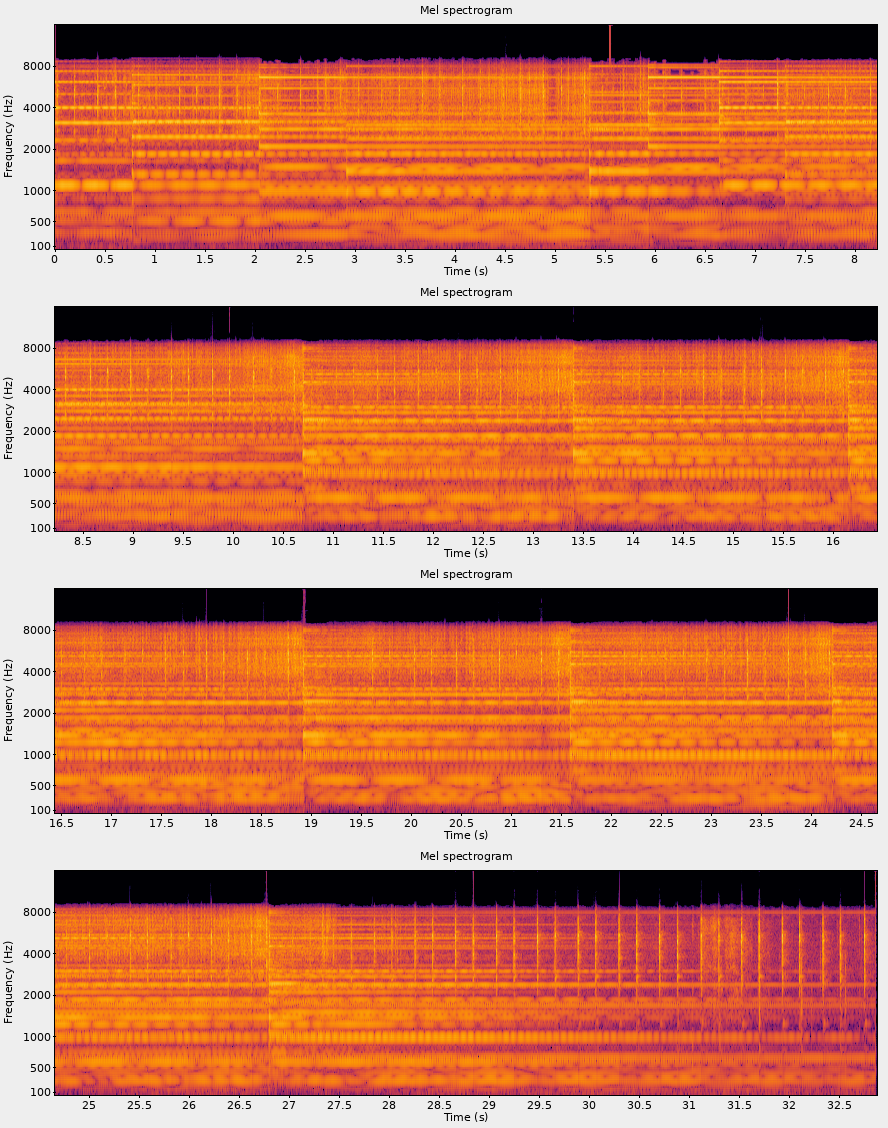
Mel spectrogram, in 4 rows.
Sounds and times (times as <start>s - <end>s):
Tick-tock: 0.0s - 32.8s
Tick: 25.4s - 32.8s.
